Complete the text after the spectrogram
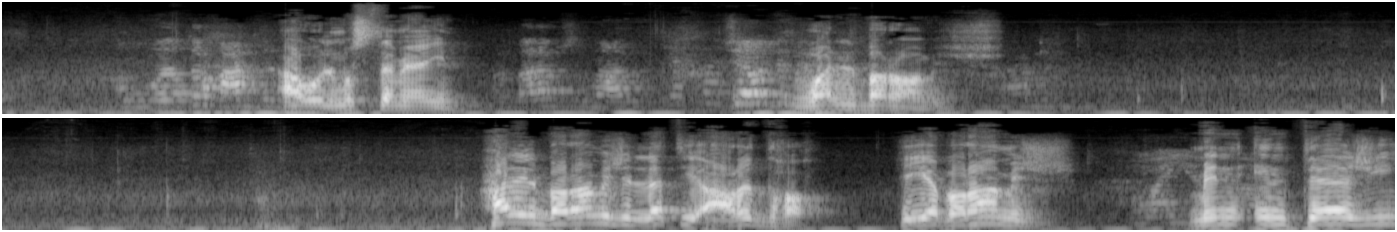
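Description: A man lectures with animation, close by.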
